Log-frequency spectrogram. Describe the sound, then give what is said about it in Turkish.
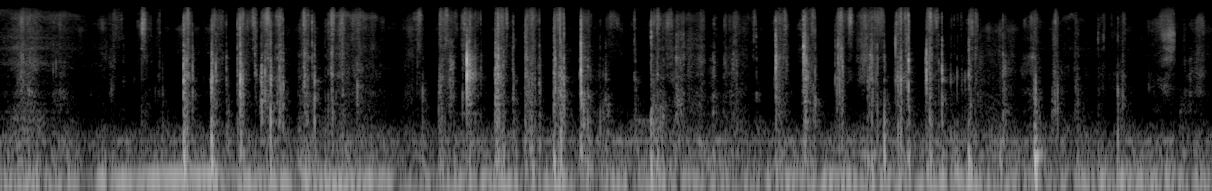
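Tarot cards being shuffled and drawn: many faint, quick papery flicks and snaps in an irregular run throughout, with no talk. “Size de buraya bir kart çekeyim.”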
